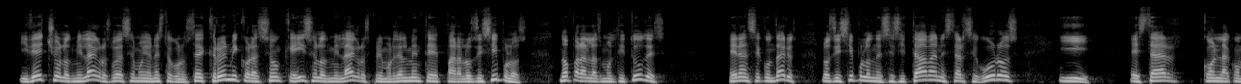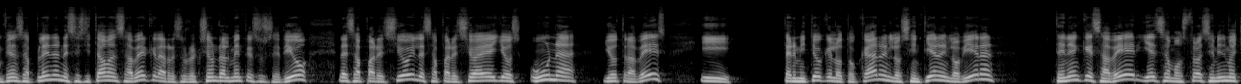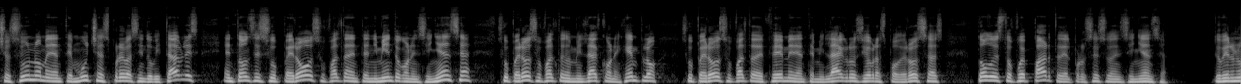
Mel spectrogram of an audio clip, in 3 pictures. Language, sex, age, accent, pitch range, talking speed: English, male, 40-59, Mexican, 130-170 Hz, 190 wpm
